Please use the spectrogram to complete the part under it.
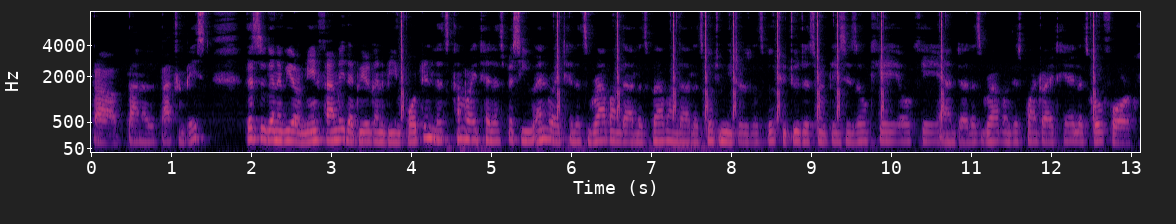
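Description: A man narrating a screen-recorded software tutorial in quick, repetitive step-by-step phrases. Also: a little high, little pitch movement. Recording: noisy home recording.

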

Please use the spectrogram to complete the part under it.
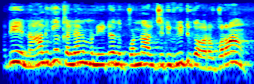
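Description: A woman voicing an easygoing village father in an animated family comedy-drama, coaxing and arguing with his wife to defend their son. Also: on the high side, very fast, natural voice.

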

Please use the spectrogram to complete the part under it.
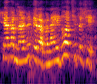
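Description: A woman's voice: high voice, quick pace, a little hiss or hum. A middle-aged mother from India scolding her son, nagging and repeating herself. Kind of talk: scripted family comedy argument. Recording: echoey room, distant dull mic.

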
